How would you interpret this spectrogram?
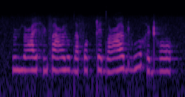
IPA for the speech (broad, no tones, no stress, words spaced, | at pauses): yɳmyʕɛ həɳfaʕyo̯ d̪afɔk ʈɛd̪ɔʕa ɖʱuo̯hə ɖʱɔ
